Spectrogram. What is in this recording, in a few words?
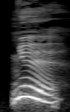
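"nüe", fourth tone, pinyin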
